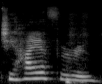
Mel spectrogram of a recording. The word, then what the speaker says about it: Chihayafuru: Chihayafuru.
